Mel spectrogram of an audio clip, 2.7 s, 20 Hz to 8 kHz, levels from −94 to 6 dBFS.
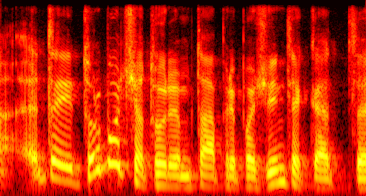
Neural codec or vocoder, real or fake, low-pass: none; real; 7.2 kHz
